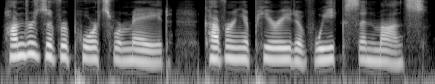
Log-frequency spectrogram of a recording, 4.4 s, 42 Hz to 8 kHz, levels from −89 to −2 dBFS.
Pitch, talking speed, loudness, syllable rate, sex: 200 Hz, 165 wpm, -20 LUFS, 4.5 syllables/s, female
